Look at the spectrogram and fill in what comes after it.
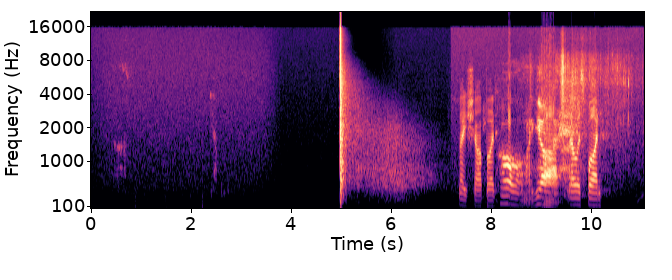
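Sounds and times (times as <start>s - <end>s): rifle shot with echo: 5.0s - 7.0s.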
